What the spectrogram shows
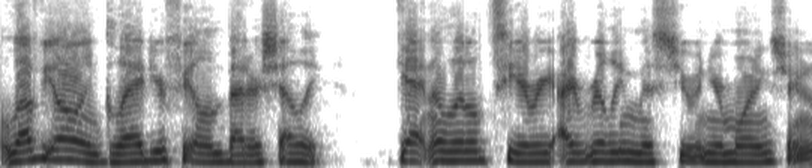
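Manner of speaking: usual speaking voice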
